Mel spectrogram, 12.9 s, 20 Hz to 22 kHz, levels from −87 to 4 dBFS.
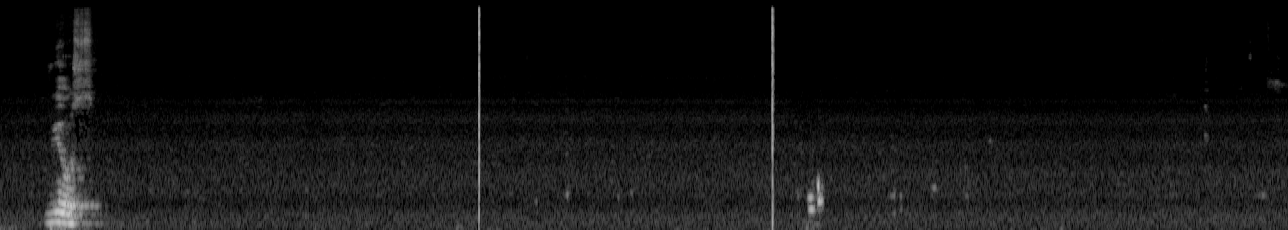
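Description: Speech, with two uninitialised buffer bursts at 4.79 s and 7.72 s. Each is a loud crack about 5 ms long, fitting a 256-sample buffer played out before audio filled it. Unlike a dropout's silence, the gap is filled with harsh noise.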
